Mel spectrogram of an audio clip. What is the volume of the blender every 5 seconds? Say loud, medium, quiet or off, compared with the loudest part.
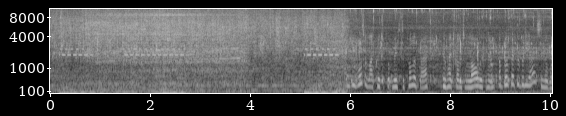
loud, medium.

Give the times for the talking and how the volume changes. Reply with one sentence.
You can hear the talking from 5.8 to 10.0 s, at a steady volume.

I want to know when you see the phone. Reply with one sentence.
The phone can be heard from 0.1 to 2.9 s and from 5.0 to 6.0 s.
